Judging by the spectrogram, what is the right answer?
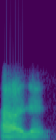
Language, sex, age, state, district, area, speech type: Malayalam, male, 18-30, Kerala, Malappuram, rural, conversation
